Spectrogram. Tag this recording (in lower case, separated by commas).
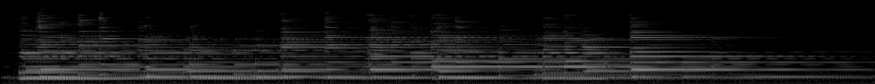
musical instrument, music, harp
